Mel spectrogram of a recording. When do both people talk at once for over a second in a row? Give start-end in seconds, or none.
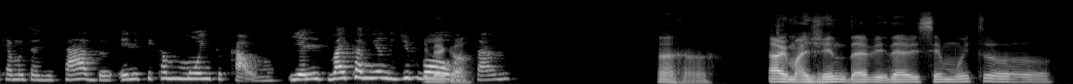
none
